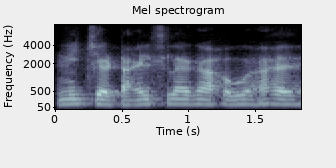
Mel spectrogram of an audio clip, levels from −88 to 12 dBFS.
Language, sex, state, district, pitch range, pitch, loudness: Hindi, male, Jharkhand, Ranchi, 120-125 Hz, 125 Hz, -20 LUFS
